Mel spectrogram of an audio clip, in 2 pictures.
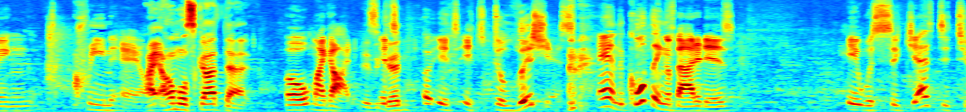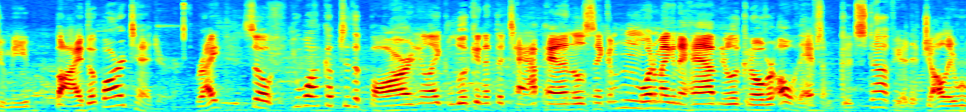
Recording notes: Recorded live at Eastlake Zoo Tavern with absolutely no view of a lake so don't ask. Don't you dare call it billiards since this is a snooker table, bitch.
